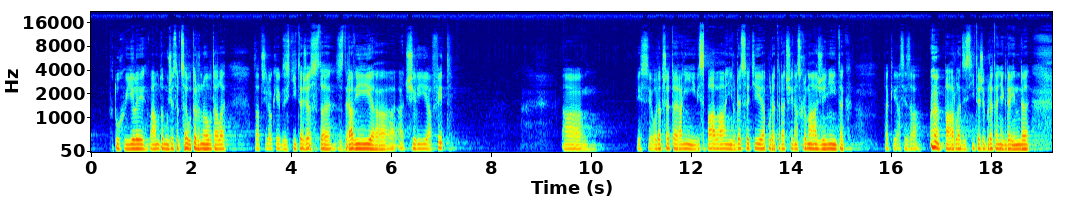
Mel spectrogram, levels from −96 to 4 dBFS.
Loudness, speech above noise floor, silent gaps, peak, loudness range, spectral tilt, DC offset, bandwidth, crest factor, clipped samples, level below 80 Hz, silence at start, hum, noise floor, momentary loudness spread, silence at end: -23 LUFS; 47 dB; none; -4 dBFS; 11 LU; -7.5 dB/octave; under 0.1%; 12 kHz; 20 dB; under 0.1%; -66 dBFS; 0.5 s; none; -69 dBFS; 14 LU; 0.05 s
